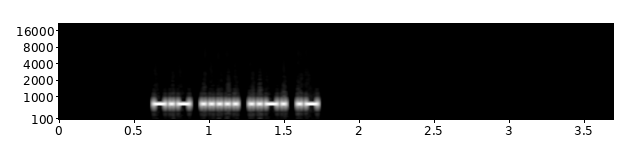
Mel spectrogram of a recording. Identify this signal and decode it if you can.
Morse code, heard as a keyed tone, about 46 wpm, 700 Hz. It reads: K5FA
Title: USA Call Signs - 4 Characters - Repeated 2x - 45wpm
